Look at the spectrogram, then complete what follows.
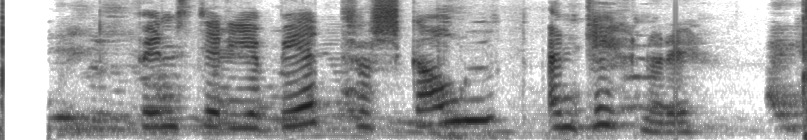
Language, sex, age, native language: Icelandic, female, 13, Icelandic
